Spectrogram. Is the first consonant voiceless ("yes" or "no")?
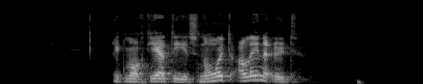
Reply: yes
